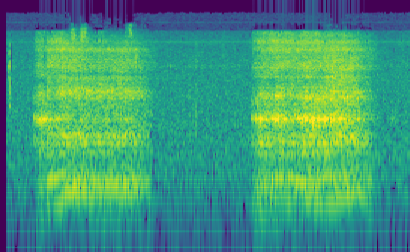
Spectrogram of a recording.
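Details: Dutch man snoring: two long, rough, rattling snores with a quiet gap between them; loud ordinary snoring.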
